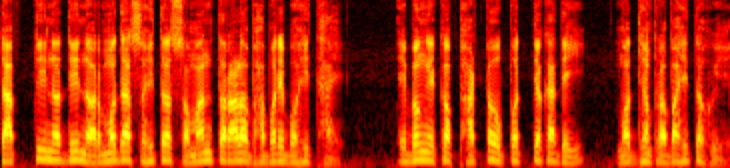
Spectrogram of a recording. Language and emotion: Odia, neutral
